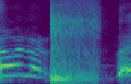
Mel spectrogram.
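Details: Reality-show housemate's flatulence at bedtime: a brief vocal sound, then a half-second buzzy, low rumbling fart, followed by another short voice.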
